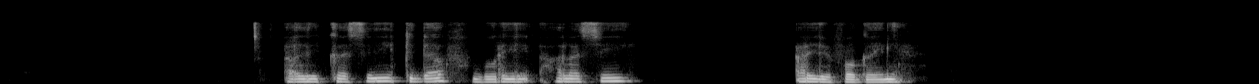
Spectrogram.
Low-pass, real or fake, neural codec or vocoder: 7.2 kHz; fake; codec, 16 kHz, 1.1 kbps, Voila-Tokenizer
